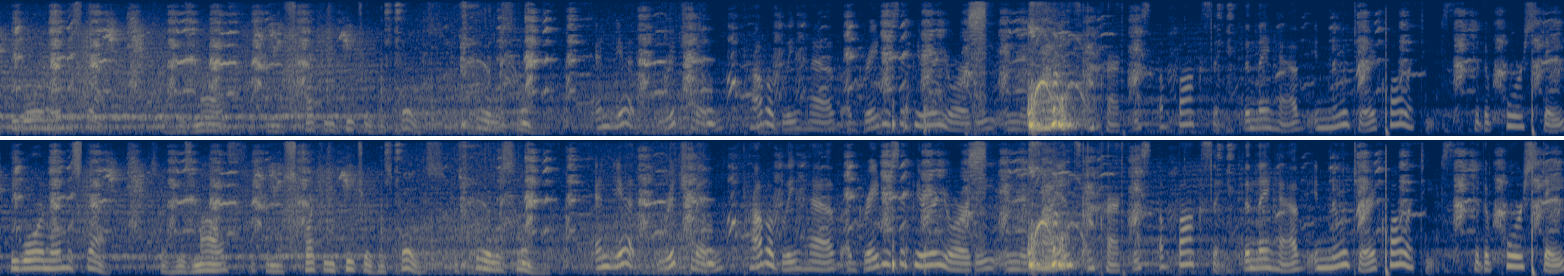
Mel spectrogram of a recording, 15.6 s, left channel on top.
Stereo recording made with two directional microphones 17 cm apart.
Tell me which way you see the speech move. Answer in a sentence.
In this clip you hear the speech stay in one place.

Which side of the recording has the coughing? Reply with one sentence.
In this clip you hear the coughing in the centre.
